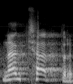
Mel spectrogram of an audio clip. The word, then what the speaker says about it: नक्षत्र: नक्षत्र। क्षोभ नहीं होगा, क्षोभ होगा। इसका उच्चारण जब हम शुद्ध करें क्षोभ, इस तरीके से।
